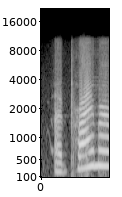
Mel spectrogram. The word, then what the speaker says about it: primer: And that's basically, is this a primer or a primer as some people pronounce it, or a reading textbook, which are basically the same thing, or related material.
